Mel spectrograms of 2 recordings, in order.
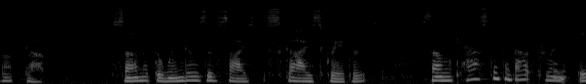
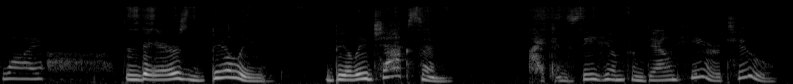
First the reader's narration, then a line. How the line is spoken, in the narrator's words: Miss Leeson cried with her little gay laugh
